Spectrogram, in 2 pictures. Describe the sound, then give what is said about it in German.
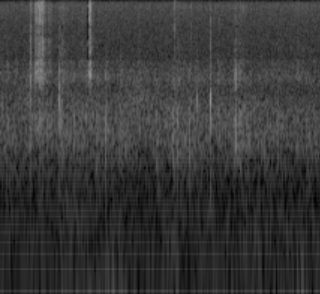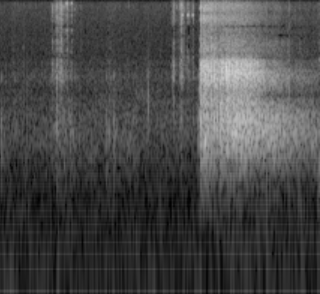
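Scattered, fairly faint sharp cracks of video game gunfire pop at irregular intervals, then a loud, sustained rushing hiss bursts in near the end and slowly fades. No one speaks. “Boah, da sind Schüsse.”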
